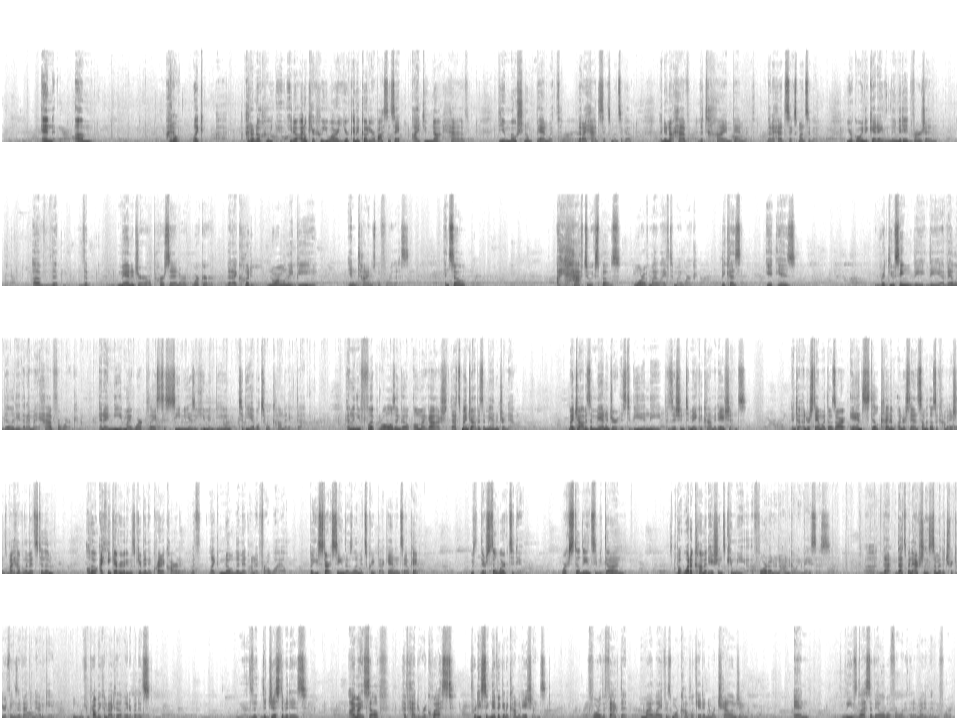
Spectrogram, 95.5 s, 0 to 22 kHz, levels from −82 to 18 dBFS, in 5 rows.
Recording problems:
chatter from many people; noticeable; throughout; 20 dB below the speech

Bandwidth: 14.5 kHz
